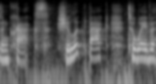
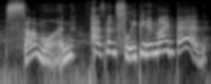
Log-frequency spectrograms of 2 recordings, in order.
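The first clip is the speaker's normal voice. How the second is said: mock bellow; 6 semitones higher than usual. A narrator's reading. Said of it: "Papa Bear bellowed".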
